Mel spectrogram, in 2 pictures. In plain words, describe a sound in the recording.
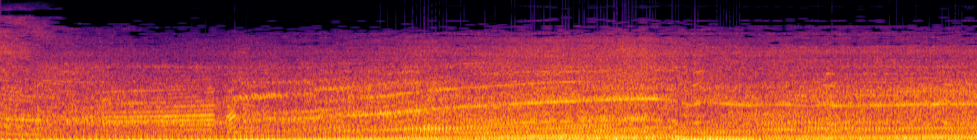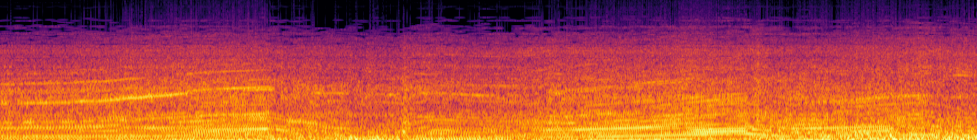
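A motorcycle engine roars close by, rising and falling in pitch as it shifts gears.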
